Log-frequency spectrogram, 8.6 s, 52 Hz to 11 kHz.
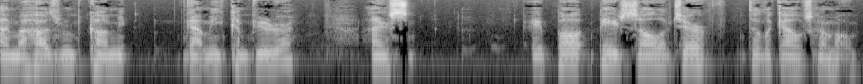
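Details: Woman with aphasia after an aneurysm, heart attack and two strokes in 2012 at age 54, with right-side paralysis; relearned speech over nine months with a speech-language pathologist; sings more easily than she talks; speech worse when tired.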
